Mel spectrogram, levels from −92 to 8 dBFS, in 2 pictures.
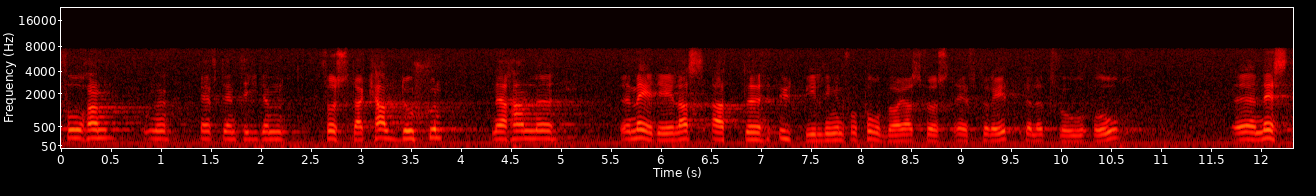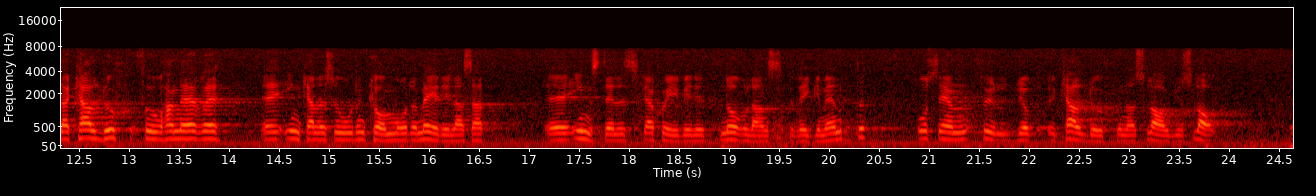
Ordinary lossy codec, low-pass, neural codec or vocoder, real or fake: none; none; none; real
